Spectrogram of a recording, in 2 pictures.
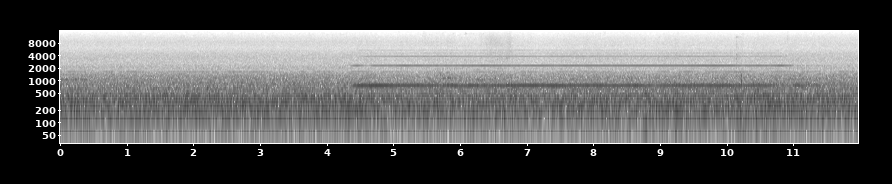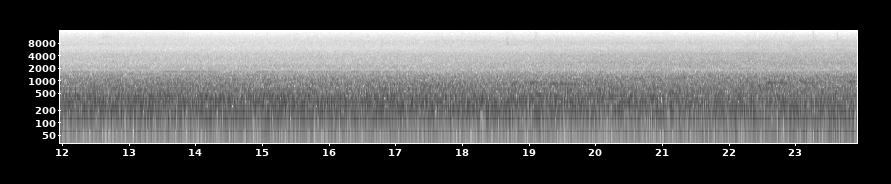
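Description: E5-series shinkansen pulling out of the station and gathering speed, a steady rushing rumble of the train. A steady electronic buzzer tone sounds for about seven seconds, starting about four seconds in.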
